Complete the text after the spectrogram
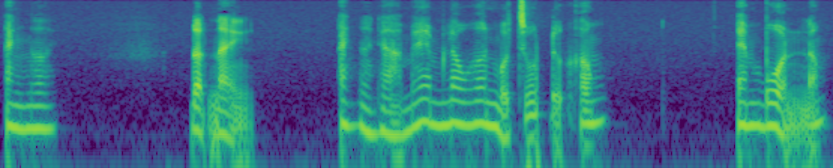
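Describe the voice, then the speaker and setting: A grieving young wife, as a male storyteller puts her on, her voice pushed high and soft as she pleads tearfully. The sound is close and dry. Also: measured pace, vocal fry, no room sound, phone-quality sound. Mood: tearful pleading.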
